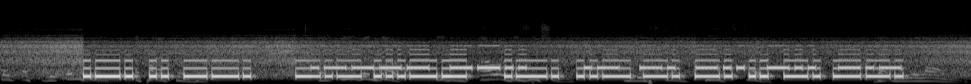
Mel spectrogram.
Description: Morse code, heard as two keyed tones, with speech in English. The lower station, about 20 wpm, 380 Hz: RIG K3 RUNNING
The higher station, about 18 wpm, 780 Hz: 1Z ANDDK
